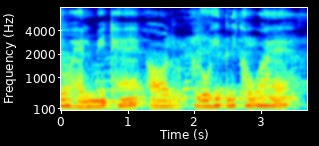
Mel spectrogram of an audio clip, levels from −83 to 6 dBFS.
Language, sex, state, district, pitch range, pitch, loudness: Hindi, female, Punjab, Pathankot, 160-190 Hz, 175 Hz, -14 LUFS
